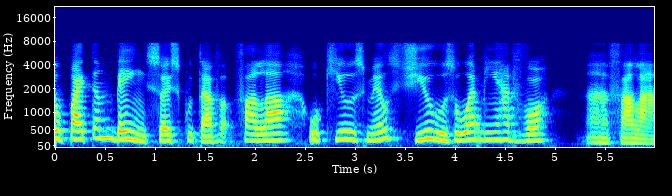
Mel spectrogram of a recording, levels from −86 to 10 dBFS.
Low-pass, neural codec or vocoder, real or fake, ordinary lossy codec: none; codec, 16 kHz, about 1 kbps, DyCAST, with the encoder's durations; fake; none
